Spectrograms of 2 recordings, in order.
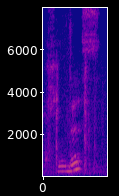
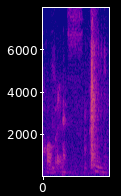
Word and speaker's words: humus: learned about today that some people were pronouncing it hummus hum hum hum and what does the hum do humus hum does what PL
